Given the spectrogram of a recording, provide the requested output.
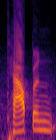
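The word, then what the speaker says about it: Tappan: it now we're in a little town called tapen New York and that's how they pronounce it that way now inside the the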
